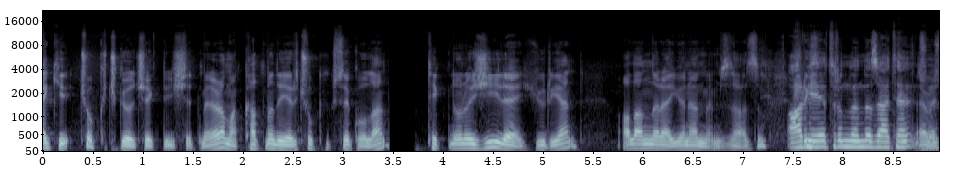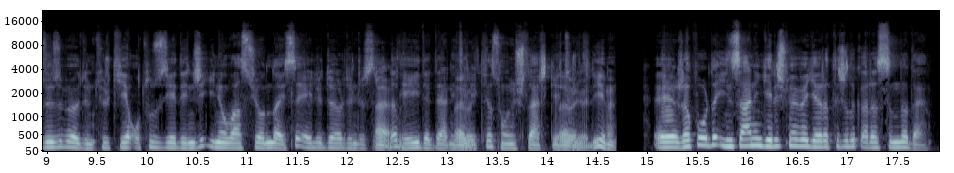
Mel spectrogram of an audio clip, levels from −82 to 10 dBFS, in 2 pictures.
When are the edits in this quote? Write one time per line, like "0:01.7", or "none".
0:12.5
